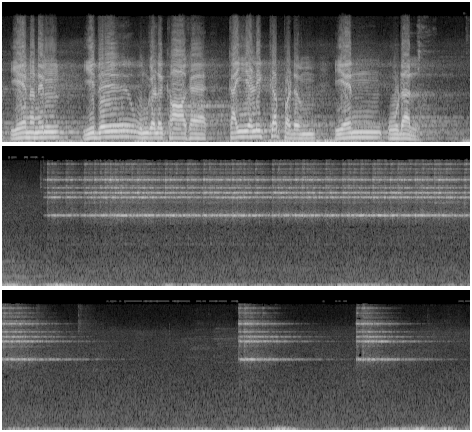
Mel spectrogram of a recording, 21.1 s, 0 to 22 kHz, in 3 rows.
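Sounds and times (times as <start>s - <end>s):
altar bells ringing: 7.6s - 15.8s, 17.6s - 21.0s.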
